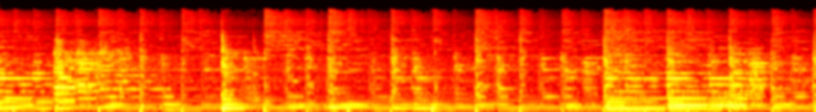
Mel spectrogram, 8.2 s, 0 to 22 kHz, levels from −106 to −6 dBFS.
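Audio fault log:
throughout, noise suppressor applied to music or sounds: A noise suppressor built for speech stays active on this material. It judges sustained tones, room ambience and reverb as noise and keeps pulling them down, so the level swings by roughly 10 dB as its gain moves. Transients pass while held sounds and decays sink, giving the audio a pumping, fluttering, thinned-out quality across the whole clip.
1.45–1.63 s, 1.84–2.21 s, 2.54–2.88 s, 3.11–3.28 s, 3.65–3.90 s, 4.40–4.75 s, 5.08–5.62 s, sound cut by the noise suppressor: In each of these spans the suppressor classes the ongoing sound as noise and attenuates it harder than its surroundings. The dips reach about 5 to 7 dB and last from a fraction of a second to about half a second. Sustained and fading parts drop away or have their tails cut short, while sharp onsets still come through.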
